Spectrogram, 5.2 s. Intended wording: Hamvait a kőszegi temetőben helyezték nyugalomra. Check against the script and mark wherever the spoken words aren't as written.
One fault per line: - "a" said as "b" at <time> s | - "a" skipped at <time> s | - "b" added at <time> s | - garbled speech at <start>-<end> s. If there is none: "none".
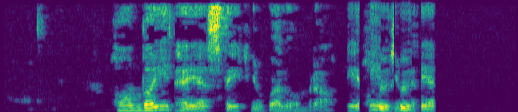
- "a kőszegi temetőben" skipped at 1.8 s
- garbled speech at 3.5-4.4 s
